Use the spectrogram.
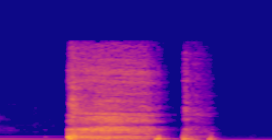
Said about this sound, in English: You know, this cough was like so satisfying. Like, oh, I have to cough and like feel in the back of your throat.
